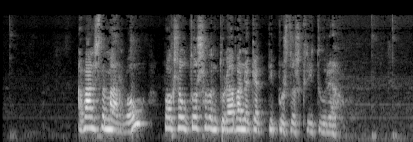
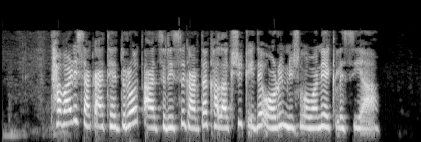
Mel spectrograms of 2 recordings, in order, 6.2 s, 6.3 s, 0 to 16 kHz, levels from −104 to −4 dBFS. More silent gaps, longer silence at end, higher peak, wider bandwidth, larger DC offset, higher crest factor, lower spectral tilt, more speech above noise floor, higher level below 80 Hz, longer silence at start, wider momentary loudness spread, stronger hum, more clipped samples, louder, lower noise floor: neither; first, 1.1 s vs 0.65 s; second, -6 dBFS vs 0 dBFS; first, 11.5 kHz vs 8 kHz; neither; about the same, 20 dB vs 16 dB; first, -4 dB/octave vs -2.5 dB/octave; second, 48 dB vs 66 dB; about the same, -68 dBFS vs -68 dBFS; first, 1.15 s vs 0.75 s; first, 17 LU vs 8 LU; neither; neither; second, -25 LUFS vs -14 LUFS; second, -73 dBFS vs -81 dBFS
